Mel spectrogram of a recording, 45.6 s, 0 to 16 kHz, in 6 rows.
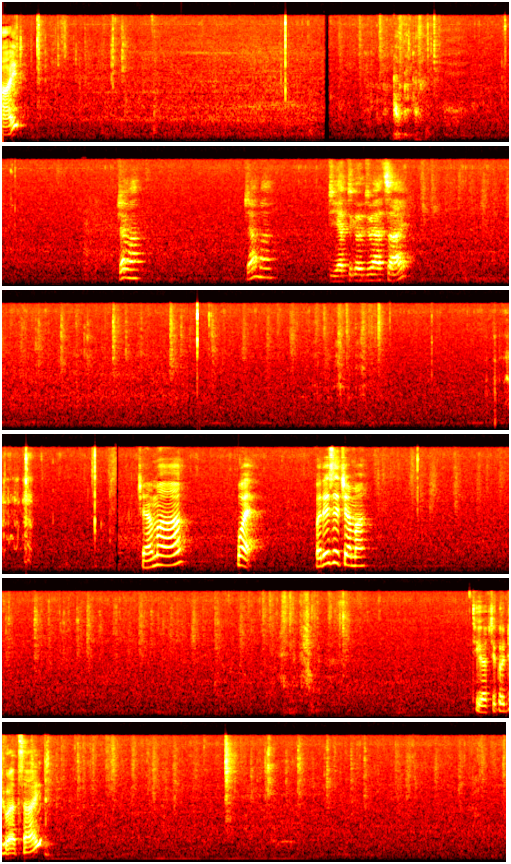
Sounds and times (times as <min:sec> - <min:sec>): Speech: 0:00.0 - 0:00.4, 0:12.5 - 0:13.8, 0:27.5 - 0:28.4, 0:37.5 - 0:38.8.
